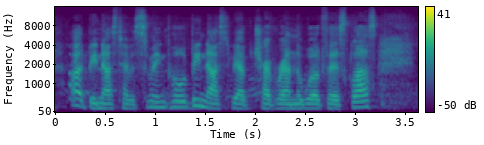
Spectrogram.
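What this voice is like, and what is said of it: Flat, emotionless delivery. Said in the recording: “There's no emotion in that in my voice.”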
